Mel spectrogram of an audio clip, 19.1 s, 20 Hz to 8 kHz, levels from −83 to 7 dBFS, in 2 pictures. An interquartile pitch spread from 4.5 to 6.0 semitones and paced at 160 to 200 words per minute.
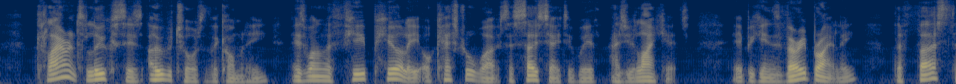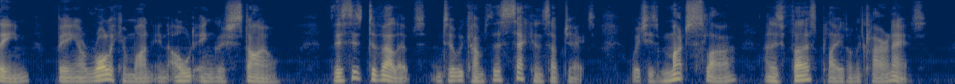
Yes: average, 5.2 semitones; average, 175 wpm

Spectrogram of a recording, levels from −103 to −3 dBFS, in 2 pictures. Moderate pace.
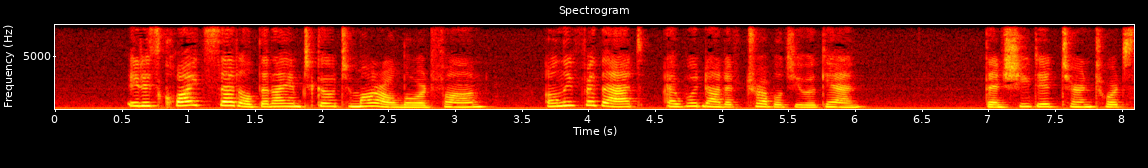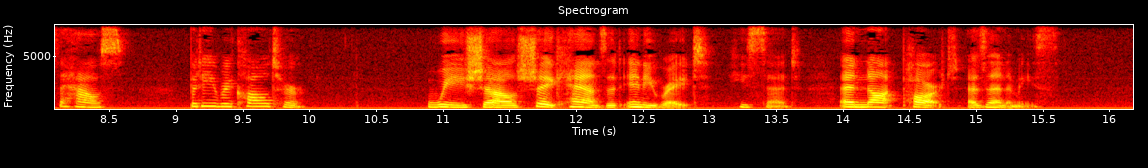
Yes: average, 180 wpm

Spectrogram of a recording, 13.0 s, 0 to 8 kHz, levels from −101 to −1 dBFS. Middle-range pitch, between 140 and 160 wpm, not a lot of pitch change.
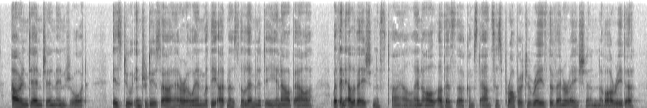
Yes: medium, 150 Hz; average, 155 wpm; narrow, 1.8 semitones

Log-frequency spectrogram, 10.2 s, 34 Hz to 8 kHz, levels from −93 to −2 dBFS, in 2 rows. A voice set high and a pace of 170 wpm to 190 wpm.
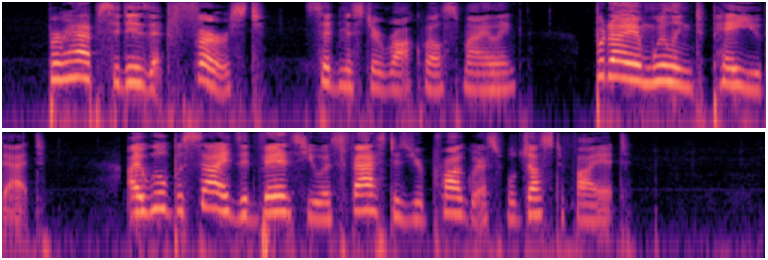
Yes: high, 230 Hz; average, 175 wpm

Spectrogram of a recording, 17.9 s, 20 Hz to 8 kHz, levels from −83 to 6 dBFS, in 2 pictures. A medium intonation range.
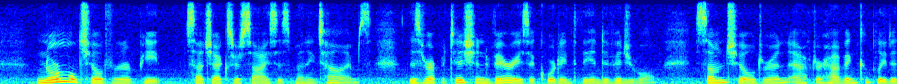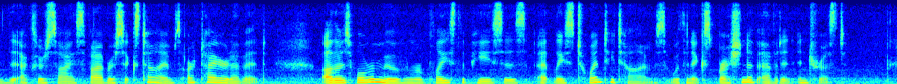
Yes: average, 3.5 semitones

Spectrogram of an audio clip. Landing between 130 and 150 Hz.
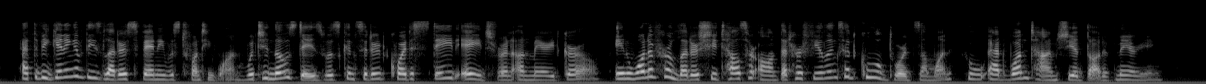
No: very high, 260 Hz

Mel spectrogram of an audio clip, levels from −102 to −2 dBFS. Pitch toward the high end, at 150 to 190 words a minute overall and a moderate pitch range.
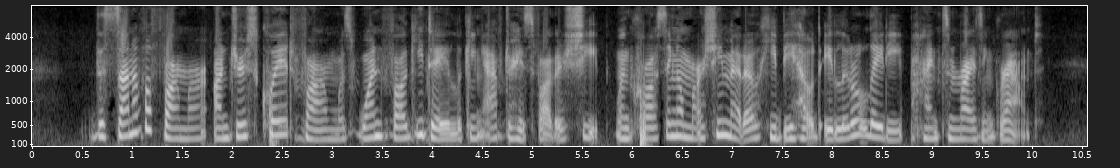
Yes: high, 230 Hz; average, 180 wpm; average, 3.7 semitones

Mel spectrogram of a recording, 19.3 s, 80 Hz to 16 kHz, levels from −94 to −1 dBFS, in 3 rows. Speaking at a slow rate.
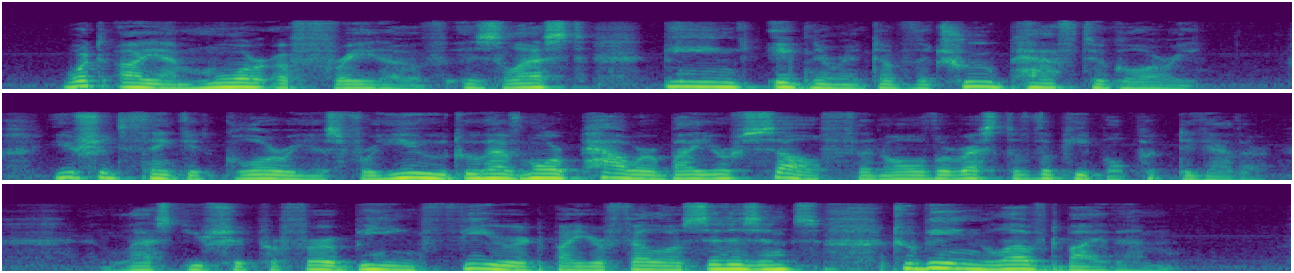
No: average, 175 wpm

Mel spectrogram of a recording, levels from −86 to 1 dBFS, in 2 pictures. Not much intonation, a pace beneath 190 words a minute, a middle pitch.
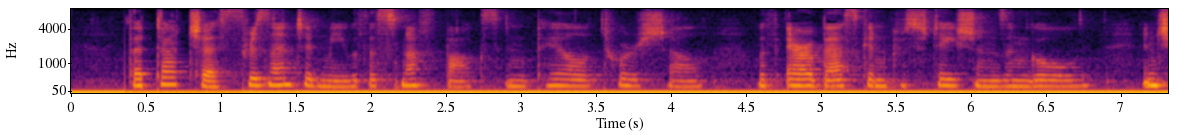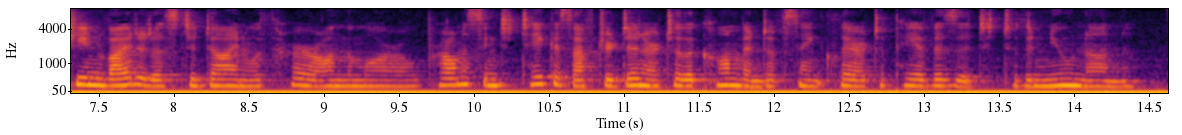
No: narrow, 1.9 semitones; average, 195 wpm; medium, 175 Hz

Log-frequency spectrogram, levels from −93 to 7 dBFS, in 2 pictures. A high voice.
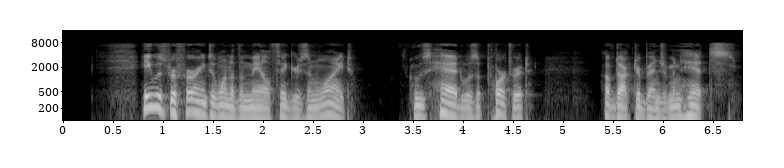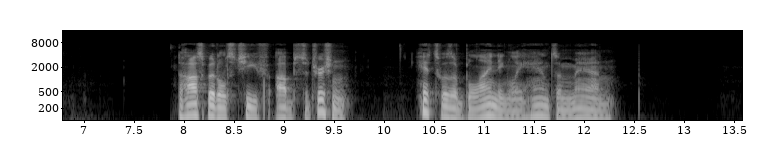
No: low, 105 Hz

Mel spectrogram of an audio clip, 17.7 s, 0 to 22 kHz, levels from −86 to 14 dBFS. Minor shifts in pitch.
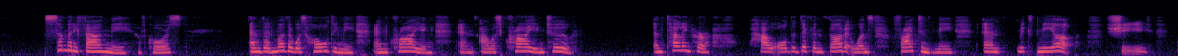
No: average, 4.2 semitones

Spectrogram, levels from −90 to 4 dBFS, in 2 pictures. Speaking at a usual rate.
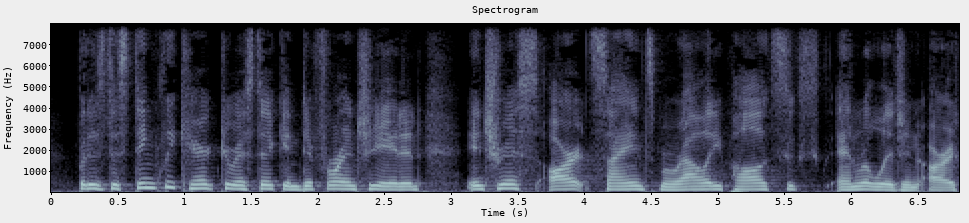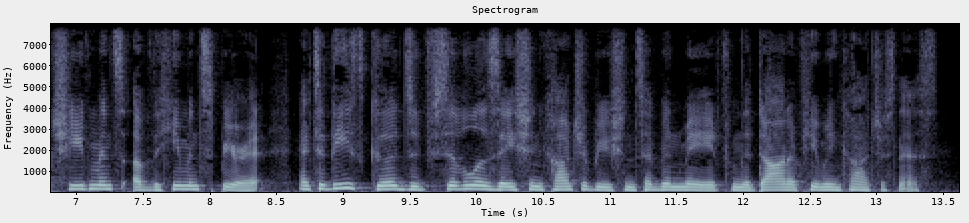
Yes: average, 160 wpm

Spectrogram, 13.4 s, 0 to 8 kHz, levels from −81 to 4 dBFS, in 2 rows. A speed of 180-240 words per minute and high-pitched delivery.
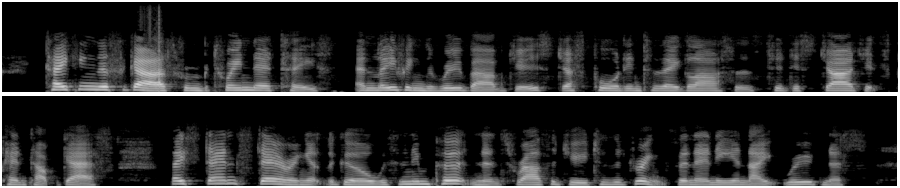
No: average, 185 wpm; medium, 180 Hz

